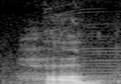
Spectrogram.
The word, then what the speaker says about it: Hogg: be talking about with now, what's the correct pronunciation? Professor Carolyn Hog Hog and we are going to get on to the biodiversity thing.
